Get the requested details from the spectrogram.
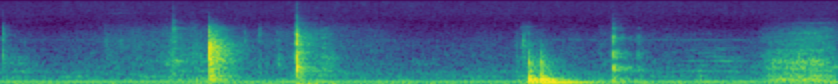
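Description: A small plastic meter knocks and clatters as it is picked up and set down on a hard surface.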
